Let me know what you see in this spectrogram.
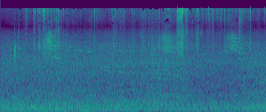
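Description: Outdoor ambience with birds calling briefly a few times over a steady background hiss.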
